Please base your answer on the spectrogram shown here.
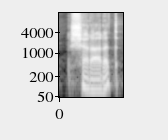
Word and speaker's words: Shararat: Of course, very first thing the name is pronounced as Sharat and Sharat stands for mischief and that was the idea that uh because Chad Gypty was always too agreeable.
